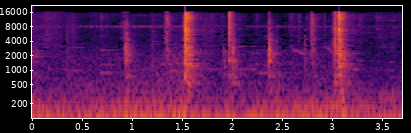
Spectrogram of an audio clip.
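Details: Gas stove that was hard to light, after a simple home fix: sharp, evenly spaced igniter clicks about two a second over a low hum as the burners light with a blue flame; the spark is working normally.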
